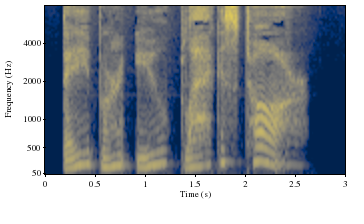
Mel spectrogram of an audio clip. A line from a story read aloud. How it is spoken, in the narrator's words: she whispered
